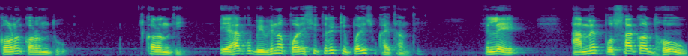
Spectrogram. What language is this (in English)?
Odia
